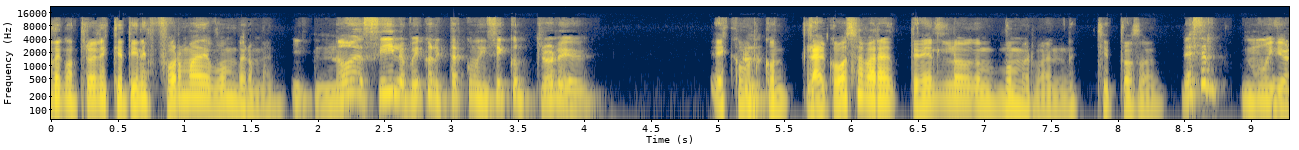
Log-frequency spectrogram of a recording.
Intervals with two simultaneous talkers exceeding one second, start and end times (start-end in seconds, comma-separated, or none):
none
